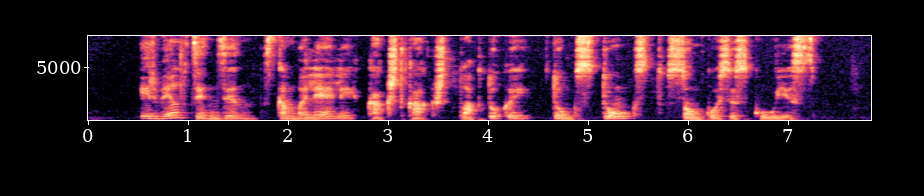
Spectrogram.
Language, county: Lithuanian, Marijampolė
